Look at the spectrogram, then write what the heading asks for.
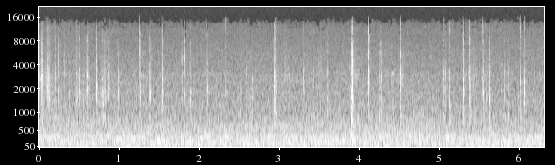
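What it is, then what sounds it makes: Plastic computer keyboard. A long nail and fingertip press the keys of a black plastic full-size computer keyboard on a desk, tapping the spacebar and the edge as well. Quiet, quick, bright clicky taps come in an irregular stream over a steady low background hum.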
